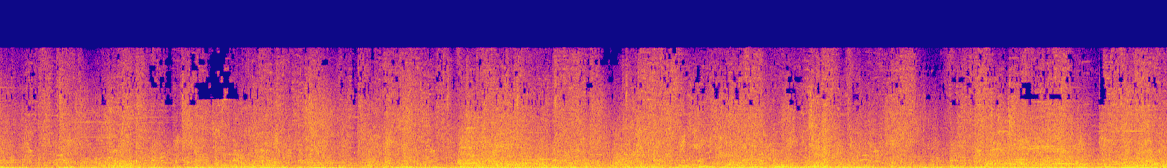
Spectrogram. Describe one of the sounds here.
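Magic blasts and weapon hits crackle and boom in a busy battle.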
